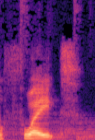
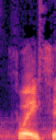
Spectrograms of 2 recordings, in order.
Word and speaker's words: Thwaite: Thwaite. Thwaite is a Yorkshire name that not many people know how to spell.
